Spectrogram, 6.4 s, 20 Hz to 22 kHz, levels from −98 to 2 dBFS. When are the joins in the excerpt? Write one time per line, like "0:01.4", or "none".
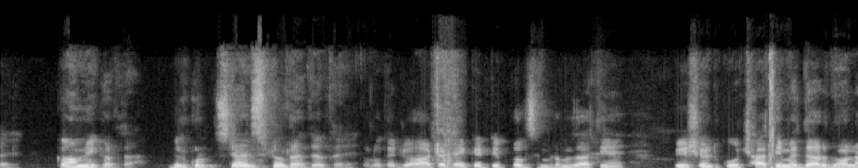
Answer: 0:02.9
